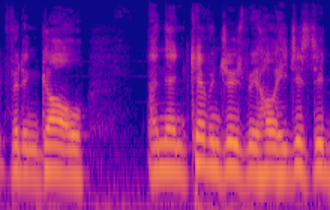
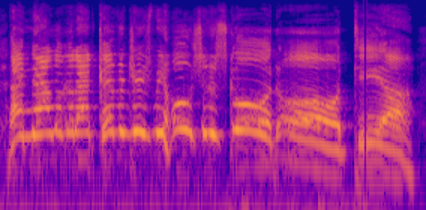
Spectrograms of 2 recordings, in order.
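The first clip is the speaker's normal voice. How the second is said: much higher, near shrieking at the miss; real live disbelief, pitch soaring; excited. Real, not acted. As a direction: yelp it out like a fan watching a sitter go begging. Near miss while watching live.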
